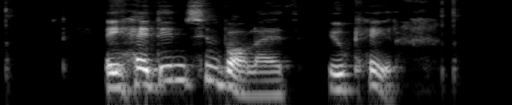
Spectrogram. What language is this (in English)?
Welsh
